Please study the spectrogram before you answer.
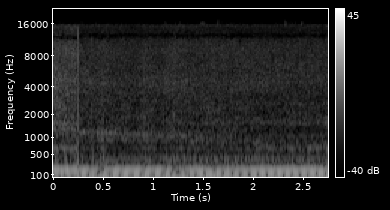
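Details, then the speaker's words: Race car with twin Precision 6266 turbos, after the trunk battery relocation and a fuse swap, at 14.4–14.5 V: a quick catch, then a strong even drone with fan and turbo running. It now starts much better than before. "Starts up way better now. Oh my gosh. I hope you can hear me with the fan and the turbo's going"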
